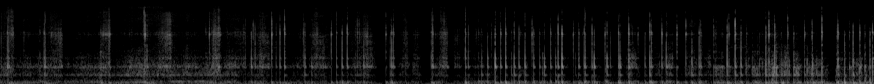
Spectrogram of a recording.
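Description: Long pink acrylic nails tap and scratch across a flat, light, solid wooden plate or board lying on a fluffy rug. Quick, dry clicks mix with bright, raspy scratching over a steady woody tone around 850 Hz, and each tap dies away almost at once.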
